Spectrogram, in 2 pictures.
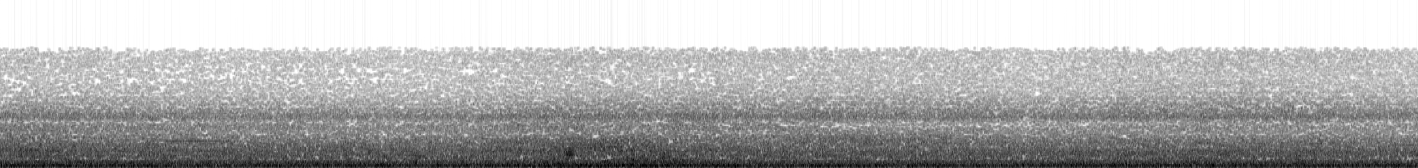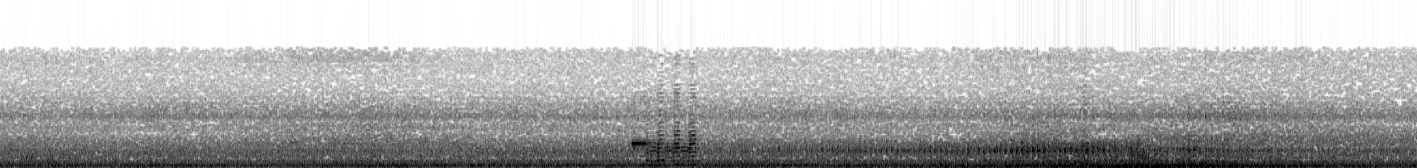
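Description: Fast, turbulent floodwater of the Godavari river at full level, rushing with a steady roar. A short buzzing burst about twenty seconds in, and the rush swells for a few seconds soon after.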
